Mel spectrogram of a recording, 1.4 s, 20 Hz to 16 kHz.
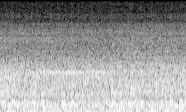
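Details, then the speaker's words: Mercedes-Benz C230 Sport (Copart project car) at normal idle after an air-canister leak was fixed: steady, even petrol engine hum, no knocking or ticking. "sounds really good now that we've got that air thing taken care of I can actually hear it you don't hear knocking"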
